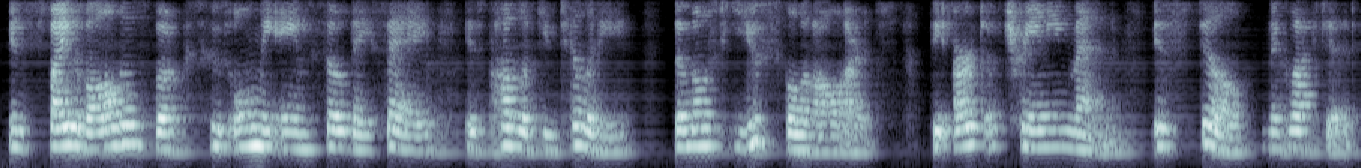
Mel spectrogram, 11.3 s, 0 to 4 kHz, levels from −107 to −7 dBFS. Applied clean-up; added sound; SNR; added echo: neural mask model DeepFilterNet 3.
